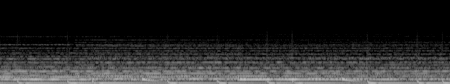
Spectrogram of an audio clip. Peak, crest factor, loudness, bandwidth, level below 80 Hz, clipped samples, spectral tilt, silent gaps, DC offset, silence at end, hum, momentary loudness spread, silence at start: -14 dBFS; 12 dB; -26 LUFS; 4.3 kHz; -30 dBFS; under 0.1%; -10.5 dB/octave; none; 0.1%; 0 s; none; 4 LU; 0 s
